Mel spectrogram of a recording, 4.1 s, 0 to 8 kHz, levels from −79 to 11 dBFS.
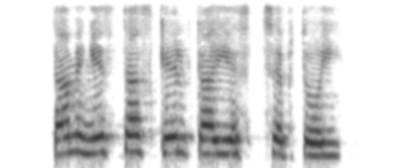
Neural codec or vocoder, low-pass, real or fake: none; 7.2 kHz; real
